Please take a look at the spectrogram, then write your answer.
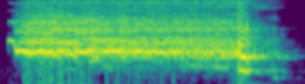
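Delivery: sudden very high unvoiced shriek; imitated scream. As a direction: shriek like the startled sister. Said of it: "she was like".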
